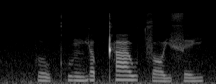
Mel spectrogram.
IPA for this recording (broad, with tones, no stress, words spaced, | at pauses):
ko˨˩wkʷʰɐ˧ŋjɐ˥p̚kʰaː˥w t͡sɔː˨˩jse˨˧j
